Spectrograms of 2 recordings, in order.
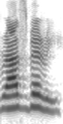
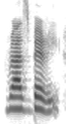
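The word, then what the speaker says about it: raspberry: बोलते क्या बोलते कबर्ड इसे हम बोलते हैं रसबेरी पी साइलेंट है रसबेरी ऑलराइट अब हम देख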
